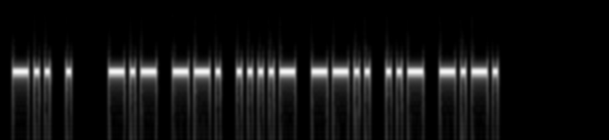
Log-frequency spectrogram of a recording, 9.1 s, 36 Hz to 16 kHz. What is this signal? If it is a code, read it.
Morse code, heard as a keyed tone, about 15 wpm, 700 Hz. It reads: DE KG4ZUC
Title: USA Callsign DE Callsign - 6 Characters - 15wpm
